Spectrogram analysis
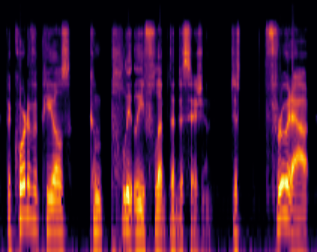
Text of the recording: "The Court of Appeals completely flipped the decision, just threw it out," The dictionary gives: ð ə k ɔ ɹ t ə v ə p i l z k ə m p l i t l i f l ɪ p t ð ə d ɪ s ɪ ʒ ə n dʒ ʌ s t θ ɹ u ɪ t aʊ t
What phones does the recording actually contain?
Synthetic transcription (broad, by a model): ð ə k ɔ ɹ t ə v ə p i l z k ə m p l i t l i f l ɪ p ð ə d ɪ s ɪ ʒ ə n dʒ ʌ s t θ ɹ u ɪ t aʊ t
